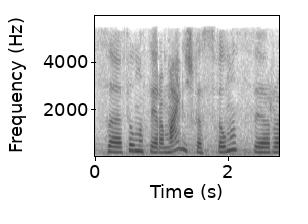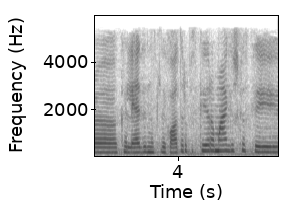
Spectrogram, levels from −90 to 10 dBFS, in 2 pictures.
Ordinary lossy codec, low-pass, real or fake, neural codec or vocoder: AAC, 24 kbps; 5.4 kHz; real; none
